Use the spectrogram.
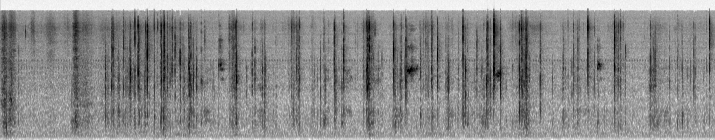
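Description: A clear plastic zip bag full of small plastic toys lies on a table while an open palm and fingertips press and rub it. The result is a steady run of bright, crisp crinkles and sharp crackles with no low end, each snap dying out almost instantly.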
